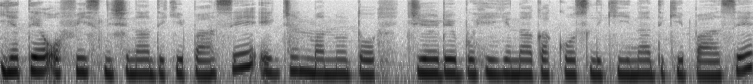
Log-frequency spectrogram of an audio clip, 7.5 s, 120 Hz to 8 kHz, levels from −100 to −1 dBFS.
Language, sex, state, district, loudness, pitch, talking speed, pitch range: Nagamese, female, Nagaland, Kohima, -18 LUFS, 205 Hz, 150 wpm, 195-220 Hz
